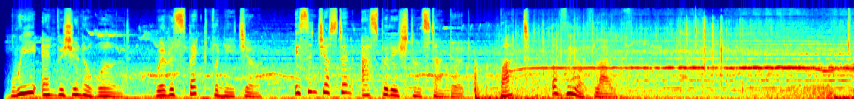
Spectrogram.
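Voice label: Documentary English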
